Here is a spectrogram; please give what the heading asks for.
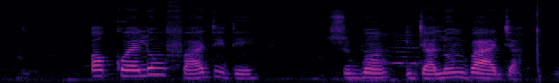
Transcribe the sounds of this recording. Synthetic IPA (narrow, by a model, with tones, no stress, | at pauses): ɔ˧kɔ˧ɛ˧lo˦n̩˦faː˨˦di˦˨de˧ | ʃu˨ɡ͡bɔ̃˧i˨d͡ʒa˨lo˦n̩˦ba˦a˧d͡ʒa˨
